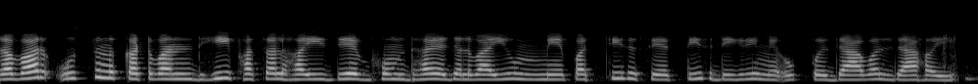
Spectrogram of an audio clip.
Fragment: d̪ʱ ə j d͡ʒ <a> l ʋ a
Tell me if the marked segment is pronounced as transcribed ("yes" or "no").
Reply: no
